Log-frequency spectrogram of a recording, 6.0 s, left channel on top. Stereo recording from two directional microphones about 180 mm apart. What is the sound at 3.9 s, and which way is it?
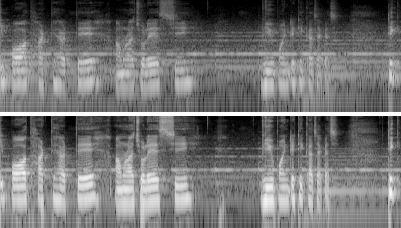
Speech, 55° right (ahead or behind).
